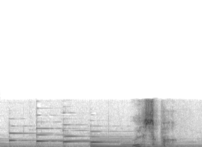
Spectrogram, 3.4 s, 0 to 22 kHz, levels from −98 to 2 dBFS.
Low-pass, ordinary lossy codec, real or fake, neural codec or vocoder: 7.2 kHz; AAC, 32 kbps; real; none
